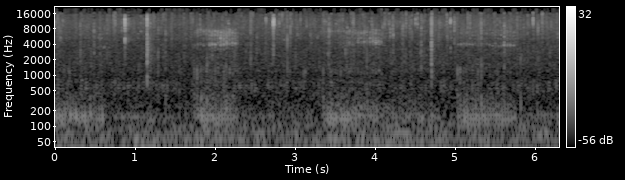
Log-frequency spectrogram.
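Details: Low, throaty purring from two cats asleep by a rain-streaked window near a crackling fire. Rhythmic bursts roll in roughly every one and a half seconds, under scattered pops from the fire and a light hiss of rain.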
